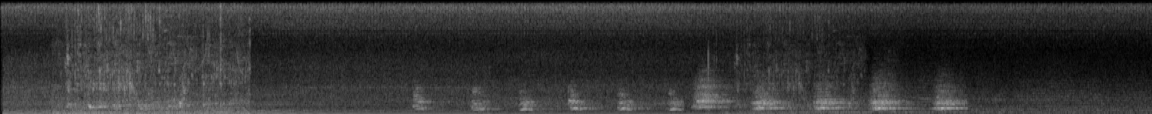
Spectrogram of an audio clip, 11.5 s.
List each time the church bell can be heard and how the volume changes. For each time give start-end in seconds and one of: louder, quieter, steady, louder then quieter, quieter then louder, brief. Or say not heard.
not heard.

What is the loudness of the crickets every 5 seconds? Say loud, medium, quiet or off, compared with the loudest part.
loud, loud, medium.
